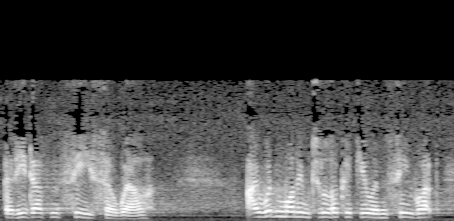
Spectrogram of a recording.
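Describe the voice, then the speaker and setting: A woman's voice: medium pitch, normal speed, natural voice. A woman playing an anxious, tender heroine in a radio drama, with hesitant phrasing. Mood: anxious relief. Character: anxious, tender woman relieved after danger. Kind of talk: 1970s radio drama acting. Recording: tinny 1970s radio broadcast, faint noise.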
